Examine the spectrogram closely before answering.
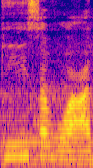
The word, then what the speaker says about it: Guy Savoy: Special at Guy Savoy, that's how they told us to pronounce it, is a brioche and coffee for $12.99 or a pastry and coffee, which he got for $11.99.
